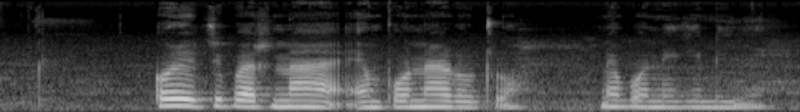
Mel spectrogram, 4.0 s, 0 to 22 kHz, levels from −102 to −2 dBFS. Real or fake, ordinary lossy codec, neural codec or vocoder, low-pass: real; MP3, 96 kbps; none; 19.8 kHz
